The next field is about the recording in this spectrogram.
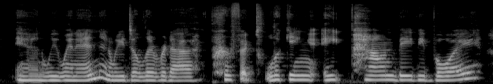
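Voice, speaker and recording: A woman with an American accent and a normal speaking voice talks at a fairly slow pace, her medium pitch held in fairly even intonation. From Kansas. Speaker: guest sharing loss story. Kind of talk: interview.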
